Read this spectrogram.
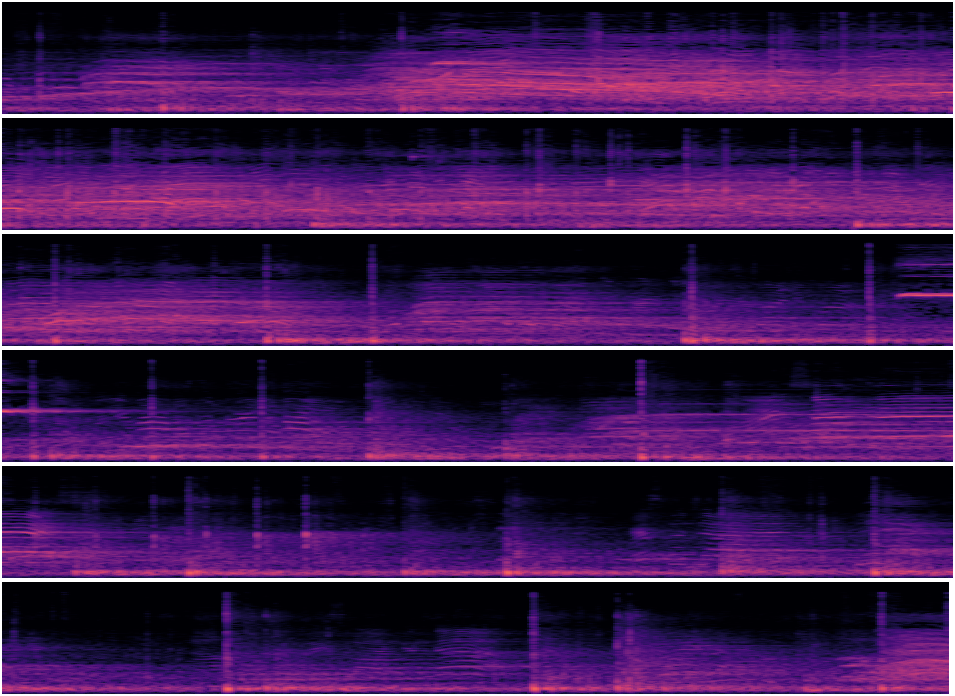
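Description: Young women shout and cheer loudly in a large echoing hall.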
